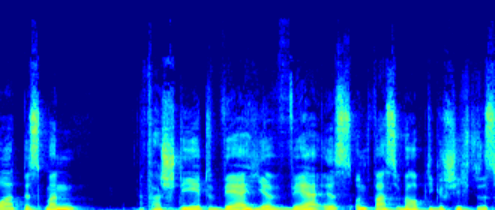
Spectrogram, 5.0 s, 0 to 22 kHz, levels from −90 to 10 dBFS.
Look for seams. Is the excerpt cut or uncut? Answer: uncut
